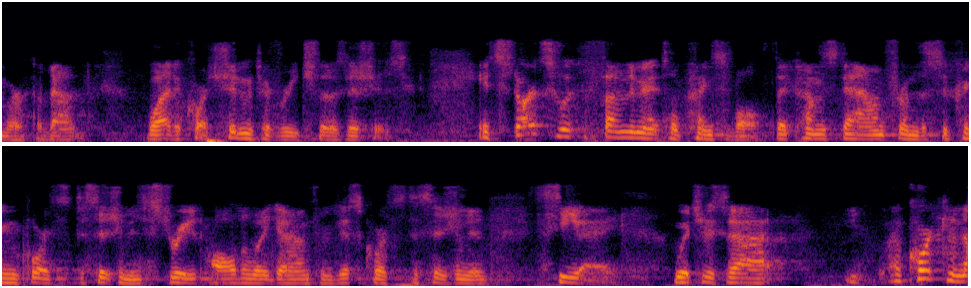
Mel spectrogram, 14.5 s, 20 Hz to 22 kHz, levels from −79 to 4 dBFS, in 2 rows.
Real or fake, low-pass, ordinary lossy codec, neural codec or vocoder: fake; 7.2 kHz; Opus, 32 kbps; codec, 44.1 kHz, 2.6 kbps, DAC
